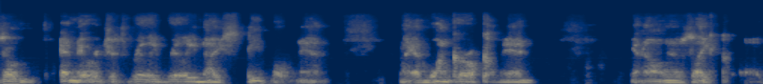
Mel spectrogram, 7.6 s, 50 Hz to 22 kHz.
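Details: Adult male throat cancer survivor after total laryngectomy (voice box removed) in 2020, followed by chemotherapy and radiation; alaryngeal speech after total laryngectomy.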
